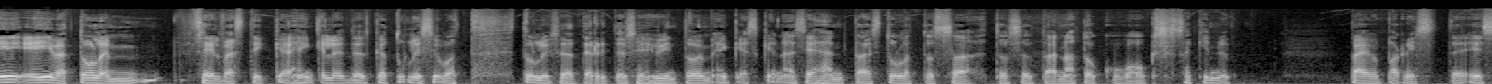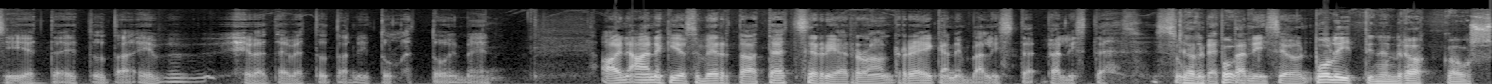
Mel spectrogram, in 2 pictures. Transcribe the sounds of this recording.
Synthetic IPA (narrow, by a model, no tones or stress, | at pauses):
eieiʋæt̪olem | selʋæst̪ikːæːheŋkiløit̪æjot̪kɑt̪ulisiʋɑt̪t̪ulisiʋɑt̪erit̪ːyisehyʋint̪oimḛːŋkeskenæ̰jsehænt̪ɑ̰ist̪ulːɑt̪t̪osːɑt̪osːɑt̪ot̪ɑinɑt̪okokoukse̥sːɑkinnyp | pæiʋæpɑrissi̥t̪ːḛʔesḭːḛt̪ːæ̰ḛt̪uot̪ɑ̰ḛˑieiʋæ̰t̪ḛiʋæt̪t̪ot̪ɑniːnt̪ulːeːt̪t̪o̰imḛːn | ʔɑinɑ̰ɑinɑkijjosʋert̪ɑːt̪æt̪seriɑronɑlreikænḛʋʋæ̰lḭst̪æ̰ʋælist̪æsudet̪ːɑniseonpoliːt̪ːinenrɑkːɑus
